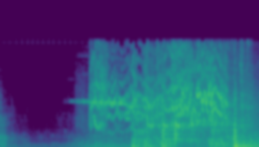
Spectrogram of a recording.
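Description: A man slides down a metal pole with a rushing squeak.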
